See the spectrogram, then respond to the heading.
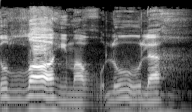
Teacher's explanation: لفظ اللہ کو موٹا ادا کریں گے، اس سے پہلے حرف پر پیش ہے۔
